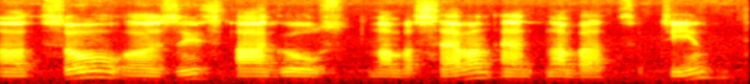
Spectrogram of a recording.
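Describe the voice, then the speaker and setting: Speech comes very slowly. A non-native accent marks the voice. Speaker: university lecturer. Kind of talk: lecture. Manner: halting, many fillers.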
